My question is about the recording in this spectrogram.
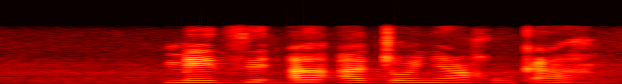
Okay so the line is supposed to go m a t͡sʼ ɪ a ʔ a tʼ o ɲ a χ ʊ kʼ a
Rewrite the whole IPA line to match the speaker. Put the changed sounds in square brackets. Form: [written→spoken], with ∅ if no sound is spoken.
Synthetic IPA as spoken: m [a→e] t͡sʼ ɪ a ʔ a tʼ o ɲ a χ ʊ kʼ a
